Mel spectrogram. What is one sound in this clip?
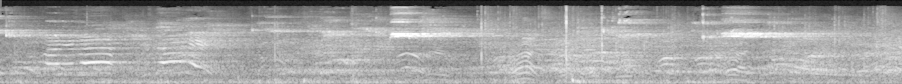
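Young girls shout and call out to each other.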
